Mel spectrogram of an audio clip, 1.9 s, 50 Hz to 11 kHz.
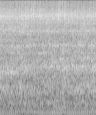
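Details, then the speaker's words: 1988 BMW E28 535is six-cylinder just after cold start, many new engine parts: even, steady idle with smooth low thrum and no ticks, misses or knocks; owner says it runs and drives very well. "the car does run very well and drives very well"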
